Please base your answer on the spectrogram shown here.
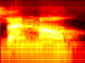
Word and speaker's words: Venmo: sorry, it's Venmo.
